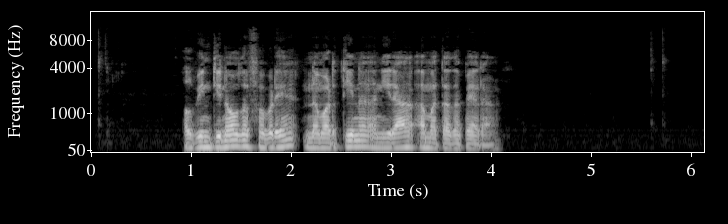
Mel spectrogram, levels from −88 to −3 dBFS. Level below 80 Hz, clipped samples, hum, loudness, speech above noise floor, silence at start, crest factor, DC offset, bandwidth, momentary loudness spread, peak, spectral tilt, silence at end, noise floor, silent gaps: -54 dBFS; under 0.1%; none; -25 LUFS; 55 dB; 0.95 s; 20 dB; under 0.1%; 10 kHz; 7 LU; -8 dBFS; -6.5 dB/octave; 2.05 s; -80 dBFS; none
